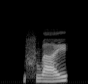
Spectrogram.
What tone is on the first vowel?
rising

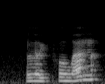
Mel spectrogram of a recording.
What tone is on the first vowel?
low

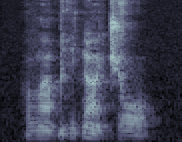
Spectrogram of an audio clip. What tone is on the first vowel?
low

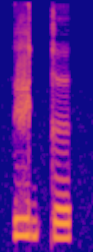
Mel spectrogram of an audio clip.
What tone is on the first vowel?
low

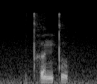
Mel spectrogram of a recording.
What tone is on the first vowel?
rising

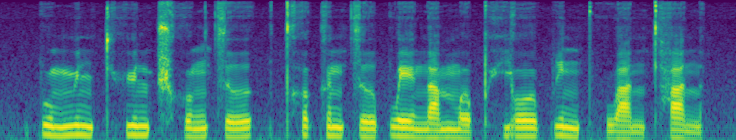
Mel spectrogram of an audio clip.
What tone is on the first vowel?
falling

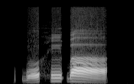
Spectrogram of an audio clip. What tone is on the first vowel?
rising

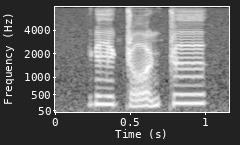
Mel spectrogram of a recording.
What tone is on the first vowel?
low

